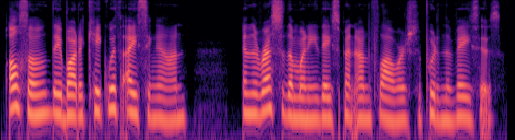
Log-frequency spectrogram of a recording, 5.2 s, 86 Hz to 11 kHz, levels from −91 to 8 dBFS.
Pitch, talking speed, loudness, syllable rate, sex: 200 Hz, 270 wpm, -20 LUFS, 6.4 syllables/s, female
